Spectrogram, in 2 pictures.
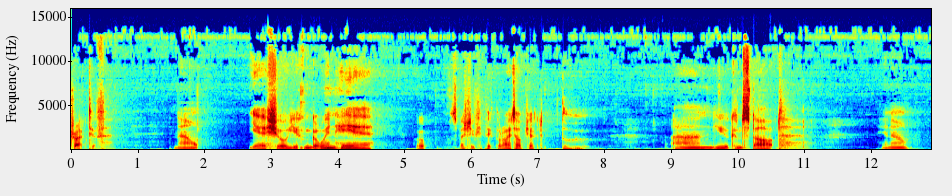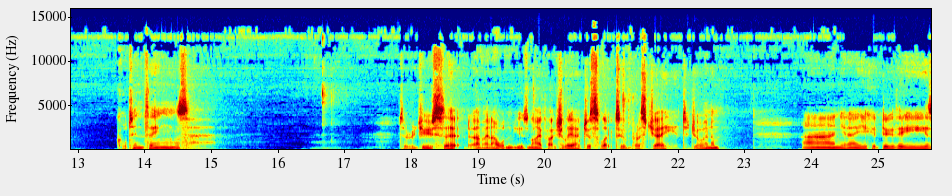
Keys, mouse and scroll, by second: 2.3-3.2 shift+middle drag, 3.2-4.3 scroll up 4, 4.3 Tab, 5.5 Tab, 5.6 click, 6.1 Tab, 8.0 KP_7, 9.1-10.9 shift+middle drag, 10.9 k, 18.9 click, 20.1 shift+drag, 21.2 j, 24.6 drag.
